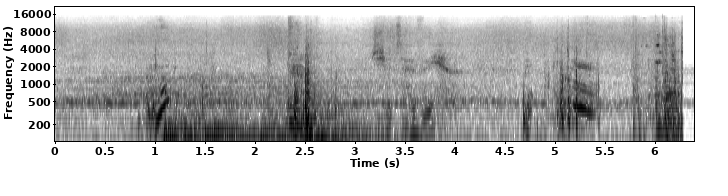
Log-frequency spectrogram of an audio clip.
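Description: A wooden crate lid knocks and scrapes as it is lifted.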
